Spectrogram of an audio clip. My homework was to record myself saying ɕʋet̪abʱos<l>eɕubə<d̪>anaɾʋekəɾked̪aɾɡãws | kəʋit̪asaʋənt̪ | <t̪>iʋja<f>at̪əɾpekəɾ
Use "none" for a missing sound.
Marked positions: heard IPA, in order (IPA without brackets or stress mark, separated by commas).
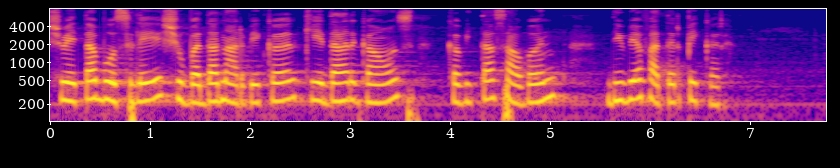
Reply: l, d̪, d̪, f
